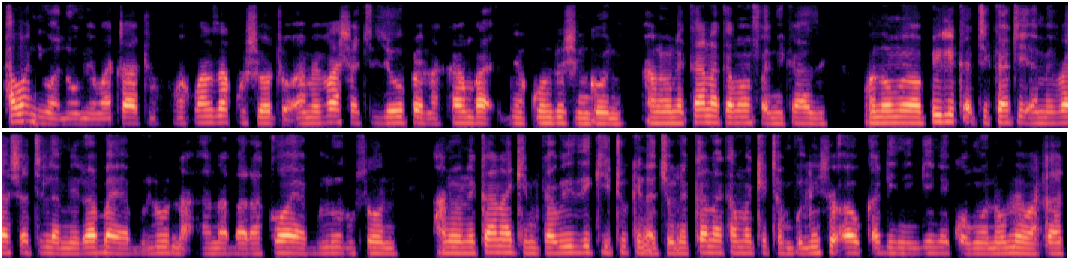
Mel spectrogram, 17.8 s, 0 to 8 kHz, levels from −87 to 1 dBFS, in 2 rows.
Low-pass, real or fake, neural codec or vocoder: 7.2 kHz; fake; codec, 16 kHz, 6 kbps, DAC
